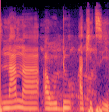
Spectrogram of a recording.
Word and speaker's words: Naana Awudu Akiti: Naana Awudu Akiti, the first.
